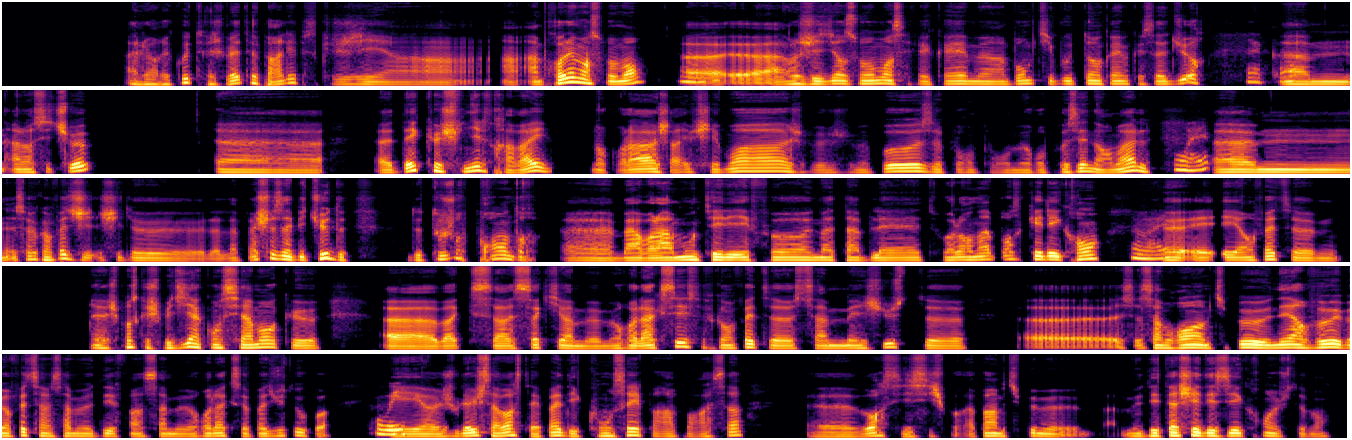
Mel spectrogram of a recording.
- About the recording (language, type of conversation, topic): French, advice, Comment puis-je réussir à déconnecter des écrans en dehors du travail ?
- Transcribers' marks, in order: drawn out: "hem"; stressed: "conseils"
